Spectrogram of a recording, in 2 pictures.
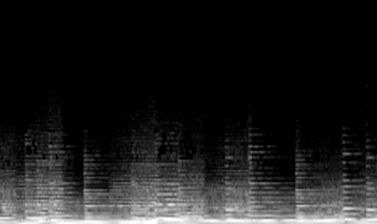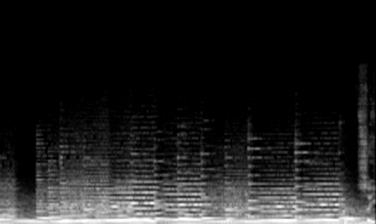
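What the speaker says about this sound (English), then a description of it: "So you hear how that's a flute" A flute melody plays over a full, sustained arrangement in a pirate-themed music track, the notes steady and prominent throughout with no voices.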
